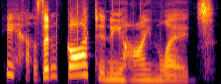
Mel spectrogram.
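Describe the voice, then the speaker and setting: A woman voicing a bold, lively male wild rabbit in a storybook reading, with a teasing, bouncy, mocking manner. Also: fairly high pitch, measured pace, no echo, clean studio sound.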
